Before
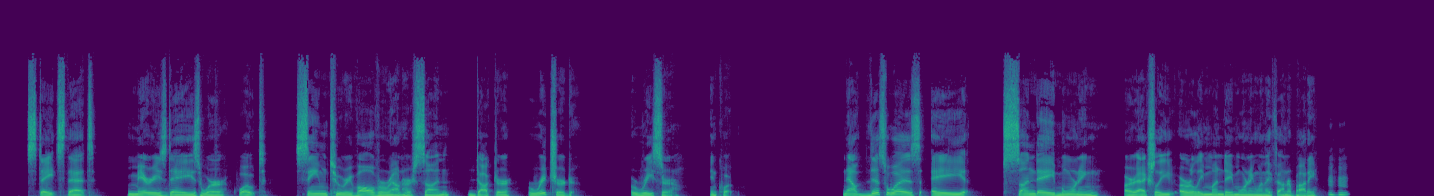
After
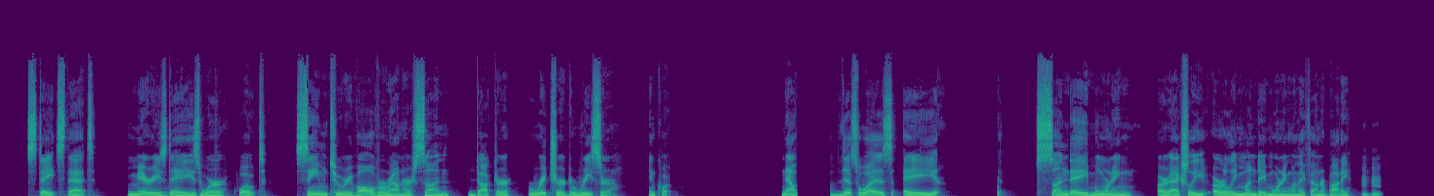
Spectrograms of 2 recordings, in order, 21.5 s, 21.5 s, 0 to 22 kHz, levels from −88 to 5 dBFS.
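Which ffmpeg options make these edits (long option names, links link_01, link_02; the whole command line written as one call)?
ffmpeg -i in.wav -filter_complex "[0:a]asplit=5[link_01][link_02][link_03][link_04][link_05];[link_01]atrim=end=8.562[link_06];[link_02]atrim=start=9.478:end=12.87,asetpts=PTS-STARTPTS,afade=type=out:start_time=3.388:duration=0.004:curve=hsin,apad=pad_dur=0.5[link_07];[link_03]atrim=start=12.87:end=14.472,asetpts=PTS-STARTPTS,afade=type=in:duration=0.004:curve=hsin[link_08];[link_04]atrim=start=8.558:end=9.482[link_09];[link_05]atrim=start=14.468[link_10];[link_07][link_08]concat=n=2:v=0:a=1[link_11];[link_06][link_11]acrossfade=duration=0.004:curve1=hsin:curve2=hsin[link_12];[link_12][link_09]acrossfade=duration=0.004:curve1=hsin:curve2=hsin[link_13];[link_13][link_10]acrossfade=duration=0.004:curve1=hsin:curve2=hsin" out.wav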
